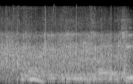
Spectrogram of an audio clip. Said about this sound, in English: Hong Kong, people from Hong Kong are here, right? China. Let's applaud them.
